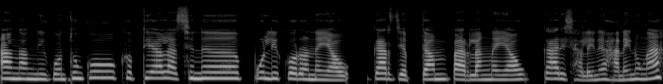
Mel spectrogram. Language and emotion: Bodo, disgusted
